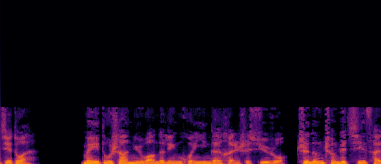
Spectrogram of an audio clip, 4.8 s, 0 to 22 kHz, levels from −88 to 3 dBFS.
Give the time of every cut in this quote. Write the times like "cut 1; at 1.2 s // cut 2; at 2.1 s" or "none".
cut 1; at 3.7 s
